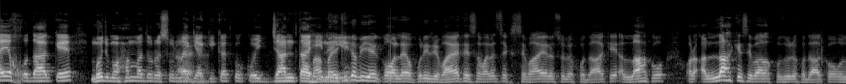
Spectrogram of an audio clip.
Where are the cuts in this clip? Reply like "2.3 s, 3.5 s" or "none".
none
